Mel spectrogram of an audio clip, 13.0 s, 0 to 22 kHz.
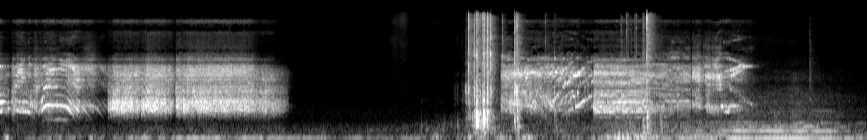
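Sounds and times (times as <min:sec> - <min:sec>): plastic clicks: 0:06.8 - 0:08.0
toy belt electronic sound effects: 0:07.1 - 0:11.4.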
